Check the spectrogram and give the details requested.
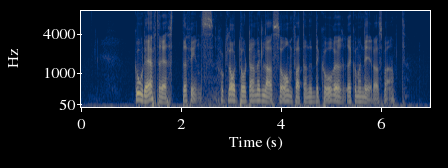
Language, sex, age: Swedish, male, 38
